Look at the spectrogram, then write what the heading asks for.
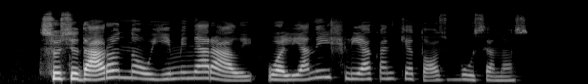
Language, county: Lithuanian, Šiauliai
